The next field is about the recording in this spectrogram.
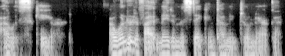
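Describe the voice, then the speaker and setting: A woman reading a scripted first-person story aloud, expressive and deliberate, with a husky, gravelly voice. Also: extremely low pitch. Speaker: read-aloud narrator.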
